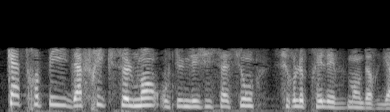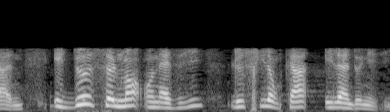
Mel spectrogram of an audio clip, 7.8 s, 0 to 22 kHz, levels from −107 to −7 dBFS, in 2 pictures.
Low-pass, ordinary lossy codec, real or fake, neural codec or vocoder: 3.6 kHz; none; real; none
